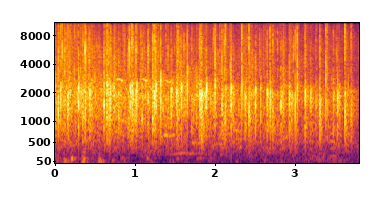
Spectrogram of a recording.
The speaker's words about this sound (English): How about a round of applause for all these amazing name tags? You guys make it so hard to pick.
